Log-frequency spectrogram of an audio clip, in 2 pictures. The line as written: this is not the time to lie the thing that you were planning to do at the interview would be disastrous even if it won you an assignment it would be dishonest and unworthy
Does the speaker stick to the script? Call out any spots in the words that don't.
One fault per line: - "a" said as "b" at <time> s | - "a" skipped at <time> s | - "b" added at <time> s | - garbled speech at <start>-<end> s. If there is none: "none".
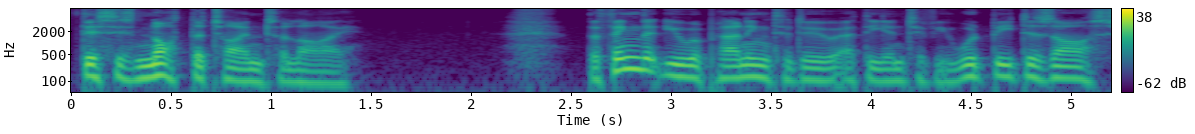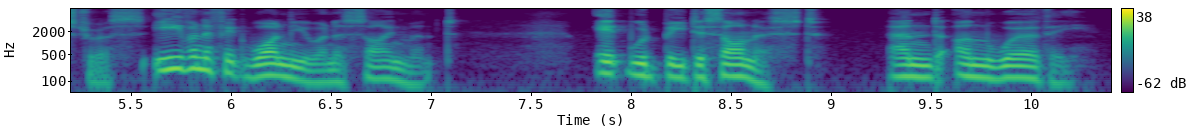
none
